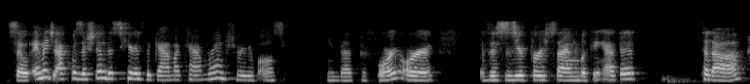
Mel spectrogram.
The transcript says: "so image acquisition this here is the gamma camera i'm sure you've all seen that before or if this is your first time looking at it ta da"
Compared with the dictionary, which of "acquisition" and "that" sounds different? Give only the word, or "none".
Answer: none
